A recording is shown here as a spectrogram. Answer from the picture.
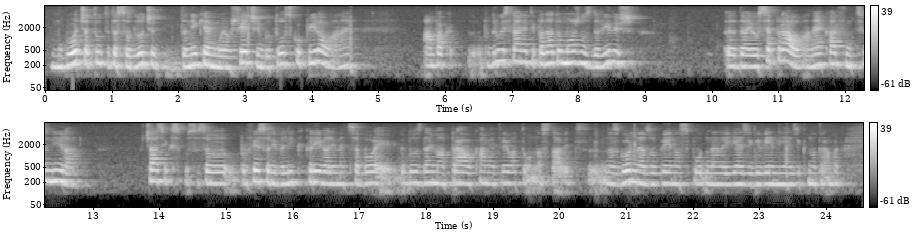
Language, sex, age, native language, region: Slovenian, female, 50-59, Slovenian, Gorenjska region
